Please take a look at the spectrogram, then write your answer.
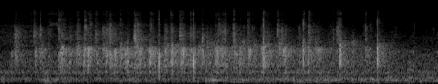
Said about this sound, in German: Herzlich willkommen und ein Applaus für euch.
